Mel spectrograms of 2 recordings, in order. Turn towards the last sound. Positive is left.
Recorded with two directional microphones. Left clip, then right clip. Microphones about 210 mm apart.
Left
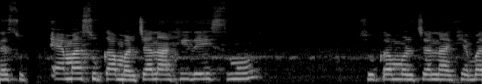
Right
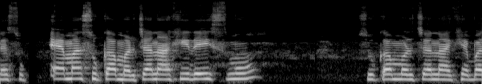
turn(degrees=-25)  # may be behind; listen again after turning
